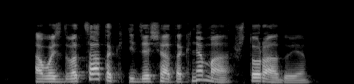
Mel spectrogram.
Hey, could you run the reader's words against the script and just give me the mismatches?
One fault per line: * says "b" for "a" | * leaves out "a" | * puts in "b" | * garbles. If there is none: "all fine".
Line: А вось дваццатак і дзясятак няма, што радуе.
all fine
